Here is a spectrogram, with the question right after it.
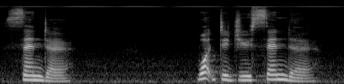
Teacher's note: send her send is the strong form and her is weak because her is not stressed we drop the initial hurt sound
